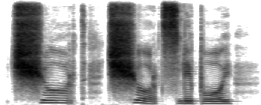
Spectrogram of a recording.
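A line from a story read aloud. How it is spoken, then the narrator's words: Quiet cursing. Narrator (Russian): тихо ругался Сашка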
